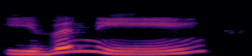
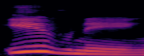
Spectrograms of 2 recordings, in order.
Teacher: bukan evening tapi evening huruf e yang di tengah hilang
